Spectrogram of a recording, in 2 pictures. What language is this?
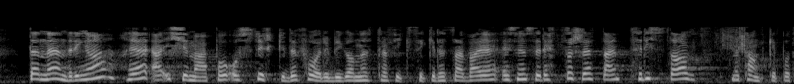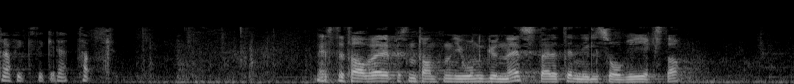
Norwegian Nynorsk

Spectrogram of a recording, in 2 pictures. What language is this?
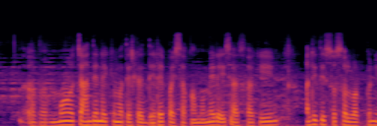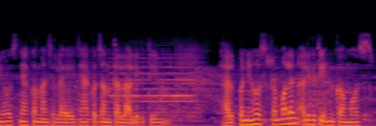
Nepali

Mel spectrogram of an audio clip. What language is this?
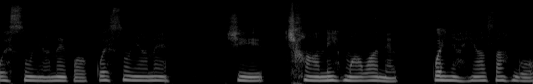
Mazatlán Mazatec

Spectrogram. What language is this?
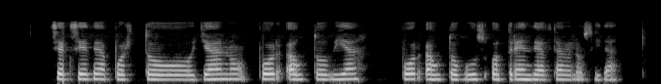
Spanish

